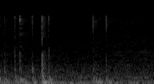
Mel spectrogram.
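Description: Close keys clack in a quick, uneven flurry on a computer keyboard while text is entered into an Excel spreadsheet, with no talking.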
